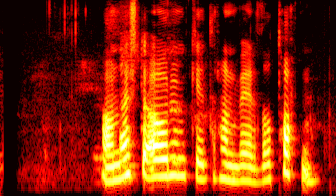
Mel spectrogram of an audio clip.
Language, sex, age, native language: Icelandic, female, 50-59, Icelandic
